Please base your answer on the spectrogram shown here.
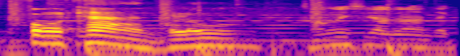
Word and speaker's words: Fontainebleau: 아, 발음 확인자. Fontaine은 영어고 프랑스 말로 Fontaine. Fontaine Blau.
